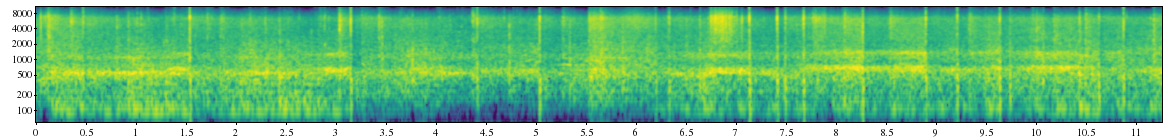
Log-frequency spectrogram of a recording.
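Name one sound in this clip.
A large crowd of football fans chants in unison in an open stadium.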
